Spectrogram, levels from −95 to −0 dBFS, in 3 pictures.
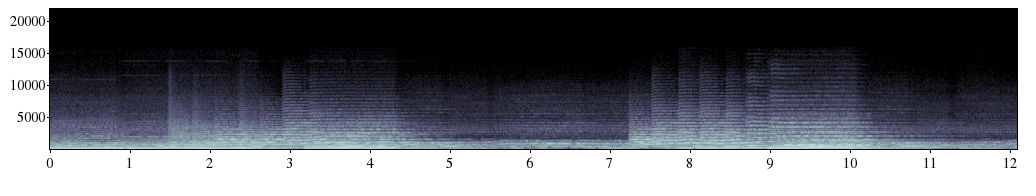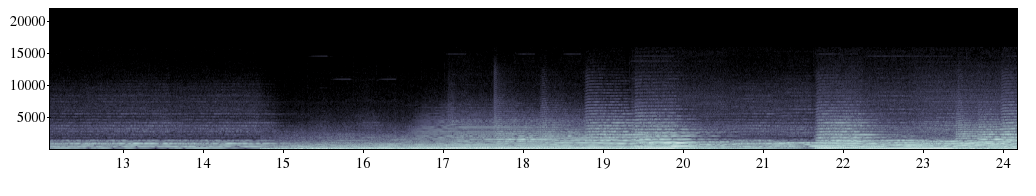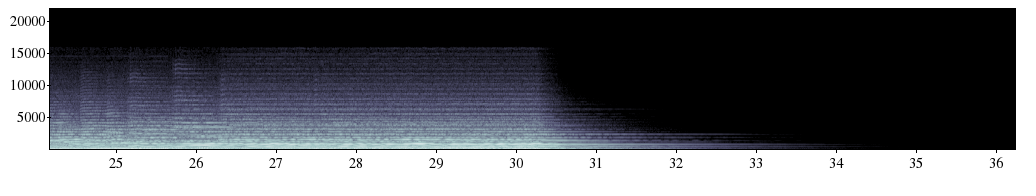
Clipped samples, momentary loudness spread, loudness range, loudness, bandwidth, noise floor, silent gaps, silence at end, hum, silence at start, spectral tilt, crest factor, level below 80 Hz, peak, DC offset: under 0.1%; 16 LU; 13 LU; -20 LUFS; 10 kHz; under -90 dBFS; none; 4.6 s; none; 0 s; -7 dB/octave; 16 dB; -32 dBFS; -4 dBFS; under 0.1%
